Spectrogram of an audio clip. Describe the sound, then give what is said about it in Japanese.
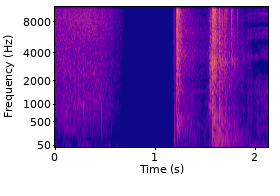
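A door is shut at a café to keep the wind out, giving two dull thuds in close succession after a brief silence, with a softer rustle of movement at the start. “ほらドア閉めないと風入ってきちゃいますよ。”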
